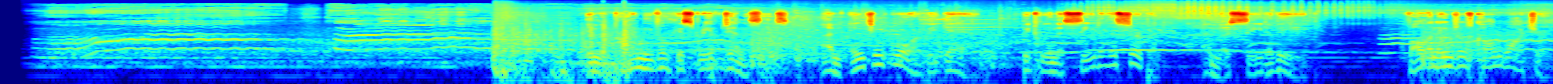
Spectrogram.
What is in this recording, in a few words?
Commercial; Chronicles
